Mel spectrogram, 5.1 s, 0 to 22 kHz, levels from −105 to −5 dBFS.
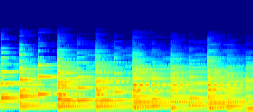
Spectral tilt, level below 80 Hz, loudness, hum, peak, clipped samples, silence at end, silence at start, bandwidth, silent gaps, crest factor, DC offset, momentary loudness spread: -9.5 dB/octave; -62 dBFS; -32 LUFS; none; -14 dBFS; under 0.1%; 0 s; 0 s; 5.8 kHz; none; 16 dB; under 0.1%; 5 LU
